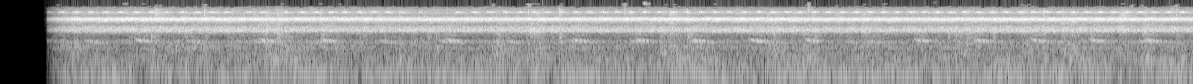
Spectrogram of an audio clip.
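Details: Night chorus of crickets: a steady, dense high-pitched trill and ringing shimmer held throughout, with a softer falling chirp repeated roughly every half second underneath.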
